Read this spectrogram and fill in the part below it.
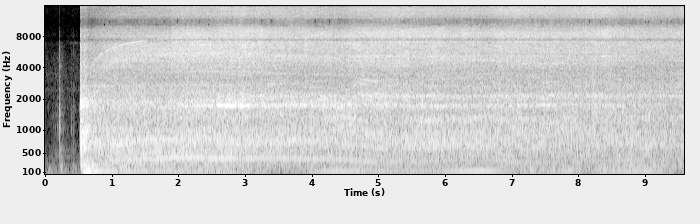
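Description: A power saw runs steadily while cutting a wooden piece guided along a straight-edge jig, a loud continuous whine and hum starting abruptly and holding for about nine seconds with no talk.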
